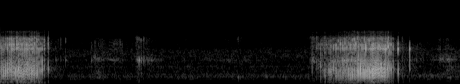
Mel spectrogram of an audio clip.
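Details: Loud, harsh snores about three seconds apart with quiet pauses between: heavy snoring.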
